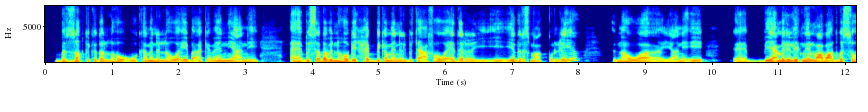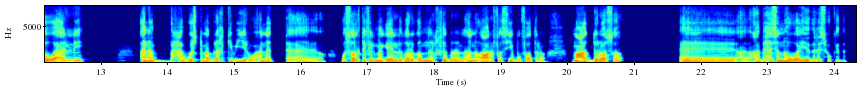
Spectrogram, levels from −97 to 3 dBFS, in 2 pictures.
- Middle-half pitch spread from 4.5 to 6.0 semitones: Yes, average, 4.8 semitones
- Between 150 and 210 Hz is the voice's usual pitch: No, low, 135 Hz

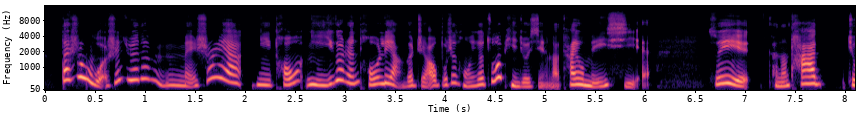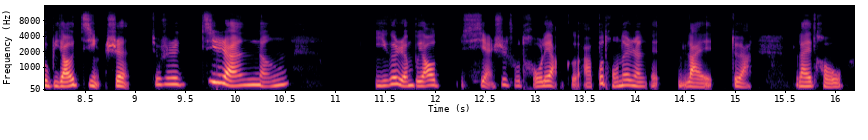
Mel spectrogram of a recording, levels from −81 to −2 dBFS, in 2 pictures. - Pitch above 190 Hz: Yes, high, 230 Hz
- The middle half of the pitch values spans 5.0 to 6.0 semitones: Yes, wide, 5.6 semitones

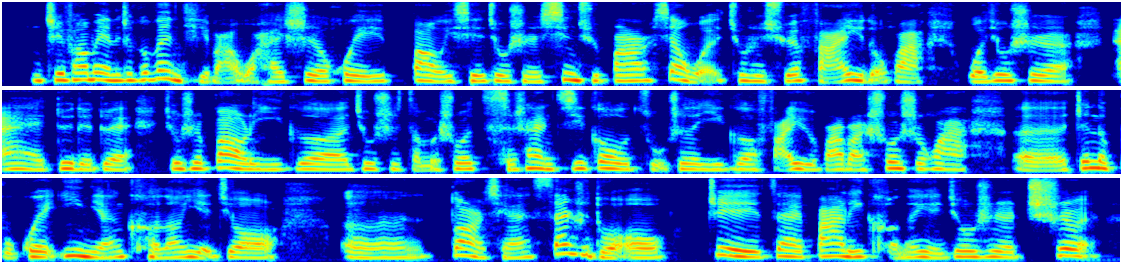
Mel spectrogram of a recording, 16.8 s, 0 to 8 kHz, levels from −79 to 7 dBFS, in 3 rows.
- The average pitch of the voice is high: Yes, high, 195 Hz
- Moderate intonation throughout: Yes, average, 3.2 semitones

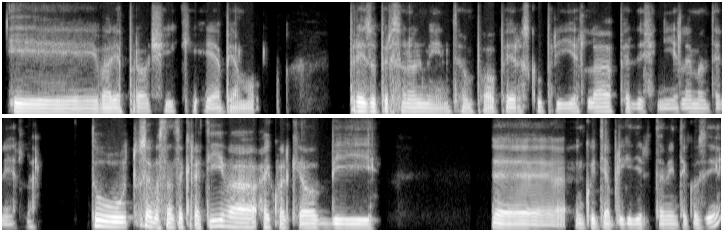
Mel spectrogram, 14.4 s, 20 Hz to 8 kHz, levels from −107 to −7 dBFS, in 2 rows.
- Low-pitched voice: Yes, low, 105 Hz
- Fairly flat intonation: Yes, narrow, 1.3 semitones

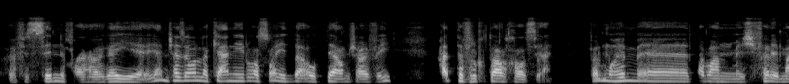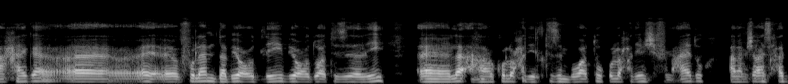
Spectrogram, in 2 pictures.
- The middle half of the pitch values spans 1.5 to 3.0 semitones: Yes, average, 2.7 semitones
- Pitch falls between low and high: No, low, 130 Hz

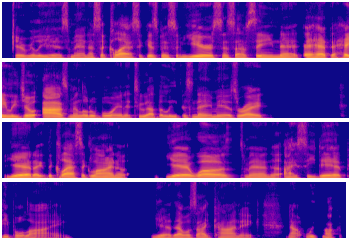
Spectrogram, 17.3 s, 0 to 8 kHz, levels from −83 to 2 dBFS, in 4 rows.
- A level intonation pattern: No, average, 3.9 semitones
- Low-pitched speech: Yes, very low, 85 Hz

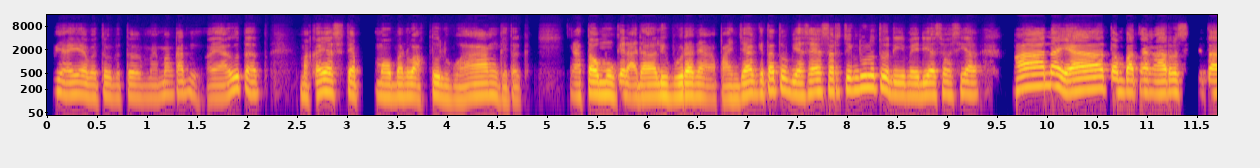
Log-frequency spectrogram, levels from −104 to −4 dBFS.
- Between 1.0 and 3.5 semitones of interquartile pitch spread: No, average, 4.2 semitones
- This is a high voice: No, medium, 150 Hz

